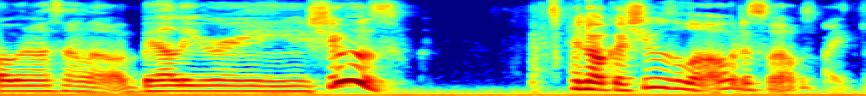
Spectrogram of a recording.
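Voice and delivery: ordinary talk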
